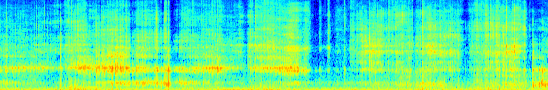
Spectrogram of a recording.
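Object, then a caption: Small carved wooden box. Fingernails scratch over the carved surface of a small, hollow, rectangular gold-painted wooden box held in the hand. The result is a continuous, dry, rasping scrape with a faint hollow resonance and brief louder swells, occasionally punctuated by sharper clicks.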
